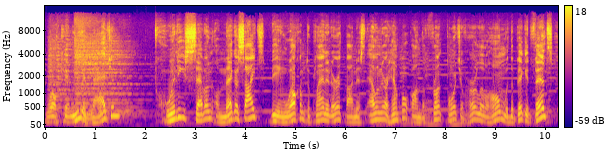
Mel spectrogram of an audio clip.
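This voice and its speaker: An actor playing a chatty, incredulous narrator in a comic radio drama. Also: male voice, mid-range voice, lively intonation, normal speed, over music, lightly acted. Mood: amused disbelief. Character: incredulous, chatty male storyteller recapping absurd events.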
